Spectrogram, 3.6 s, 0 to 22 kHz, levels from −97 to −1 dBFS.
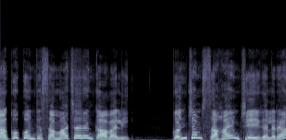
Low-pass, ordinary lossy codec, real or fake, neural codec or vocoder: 14.4 kHz; none; fake; vocoder, 44.1 kHz, 128 mel bands, Pupu-Vocoder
